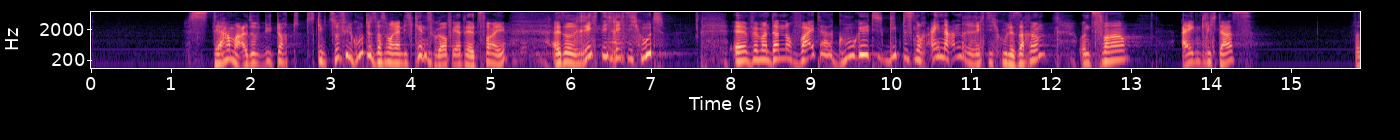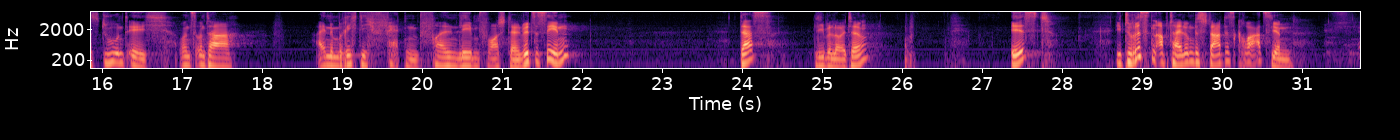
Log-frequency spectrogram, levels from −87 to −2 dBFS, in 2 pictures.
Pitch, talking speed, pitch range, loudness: 170 Hz, 120 wpm, 140-205 Hz, -20 LUFS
